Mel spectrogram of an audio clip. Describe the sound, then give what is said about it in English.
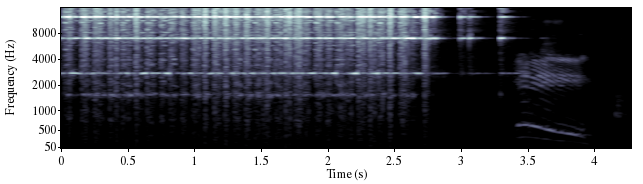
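A small handheld bell rung rapidly and continuously for almost three seconds gives bright, sustained, overlapping tones. The ringing then fades, and a person speaks briefly at the end. “want to ring this now. I meant to bring my mindfulness singing bowl, and I forgot to bring it to Queens, but my mother-in-law has this bell here.”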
